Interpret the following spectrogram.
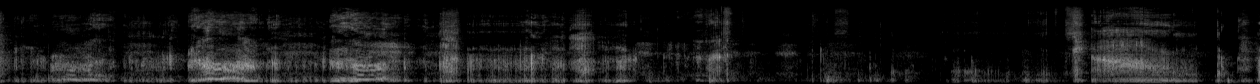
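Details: Growling from Ulisse, a pet pug at play inside: gravelly, throaty grumbles come in uneven bursts with loud peaks and quieter stretches, mixed with rustling and thumping of movement.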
